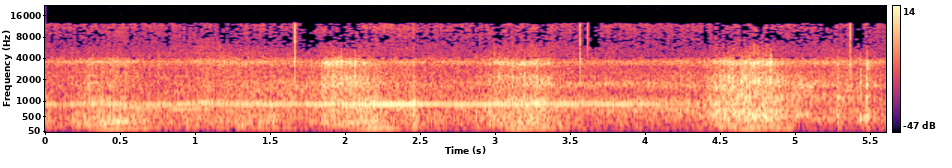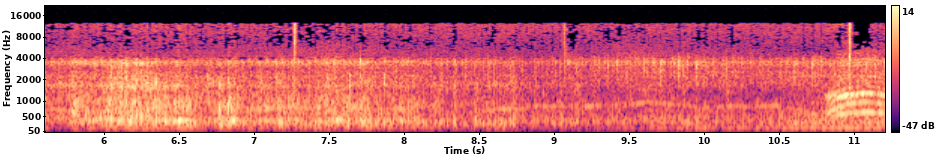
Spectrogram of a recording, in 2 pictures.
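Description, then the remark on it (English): A small motorboat's engine, carrying Jim Bradley out to a ship attacked by a submarine, drones steadily over the water, a rough, churning hum that swells and eases as it draws nearer, with wind noise buffeting in the background. “Jim Bradley is on his way out in a small boat to tell you the whole story.”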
